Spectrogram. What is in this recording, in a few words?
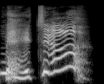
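Voice finish, japanese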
